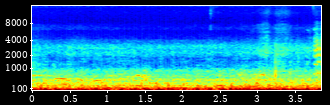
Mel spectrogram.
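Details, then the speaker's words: Uneven, lumpy idle with irregular stumbles on a 2015 Nissan Altima 2.5 with the check-engine light on. Codes are P0300 multiple misfire and P0014 exhaust valve timing. "ma 2.5 the vo cocaine come came in because his chicken is on and your idle is rough also it's like it's missing"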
